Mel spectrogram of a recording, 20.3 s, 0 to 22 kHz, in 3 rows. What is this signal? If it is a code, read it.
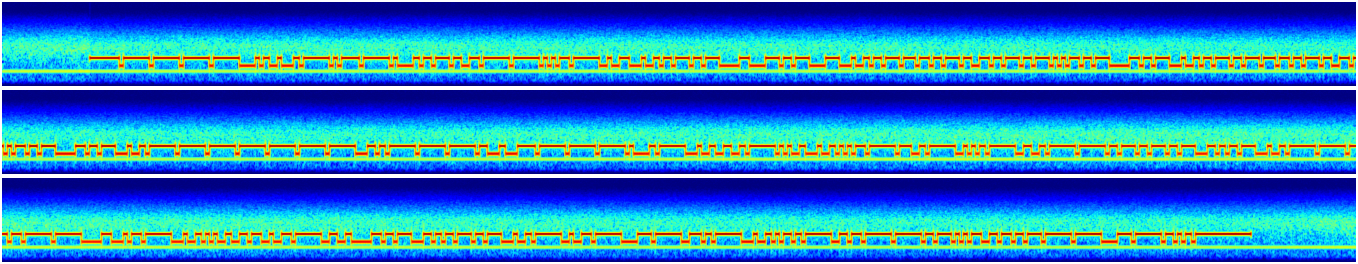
RTTY (50 baud, 450 Hz shift), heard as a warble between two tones, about 1200 Hz centre, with a steady whistle near 720 Hz. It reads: XE2YL 599 1265 1265 NAME IS YURI, QTH SPLIT, LOC FP60OJ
